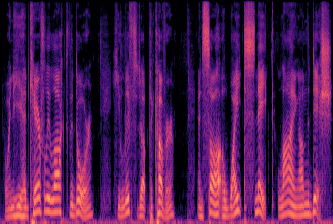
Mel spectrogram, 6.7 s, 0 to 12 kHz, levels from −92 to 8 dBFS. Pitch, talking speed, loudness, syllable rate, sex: 145 Hz, 190 wpm, -19 LUFS, 5.3 syllables/s, male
